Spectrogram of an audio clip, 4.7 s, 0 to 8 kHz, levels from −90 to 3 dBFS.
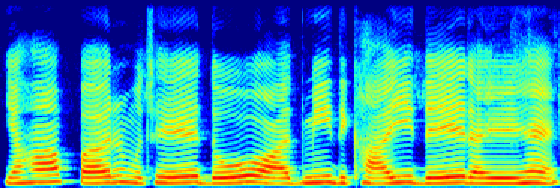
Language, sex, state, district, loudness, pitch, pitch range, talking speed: Hindi, female, Madhya Pradesh, Katni, -12 LUFS, 240 Hz, 230-255 Hz, 115 wpm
